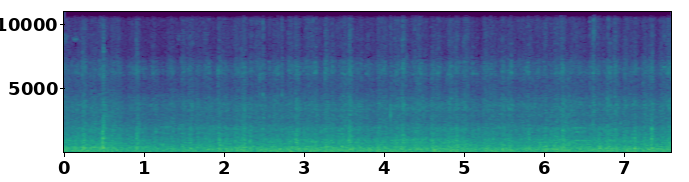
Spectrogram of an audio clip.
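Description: Steady mechanical din with a fast, even clacking running right through, no change in pace; a noisy escalator, cause not clear.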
